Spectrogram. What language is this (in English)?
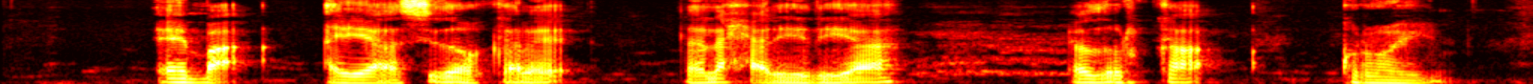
Somali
